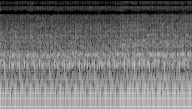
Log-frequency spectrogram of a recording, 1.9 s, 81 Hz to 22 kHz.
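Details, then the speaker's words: 2nd-gen Dodge Cummins diesel after full engine rebuild, first startup on fresh oil: steady, even idle with smooth low rumble, no taps, knocks or misses; a little fuel pop noted, valves still to adjust; healthy idle. "But she's sounding good. Sounds smooth."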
